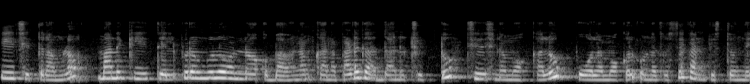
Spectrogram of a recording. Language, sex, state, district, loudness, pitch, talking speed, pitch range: Telugu, female, Andhra Pradesh, Chittoor, -18 LUFS, 235 Hz, 130 wpm, 215-285 Hz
